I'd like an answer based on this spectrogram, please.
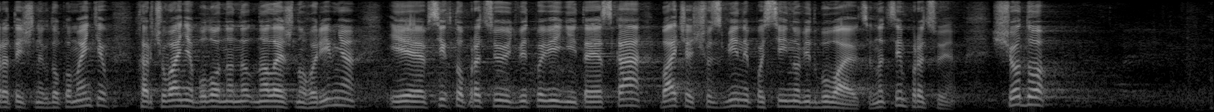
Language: Ukrainian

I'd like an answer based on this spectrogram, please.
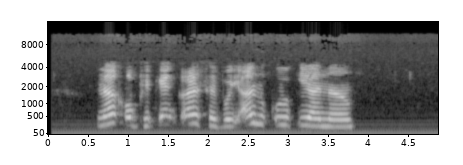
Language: Georgian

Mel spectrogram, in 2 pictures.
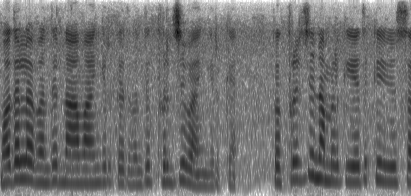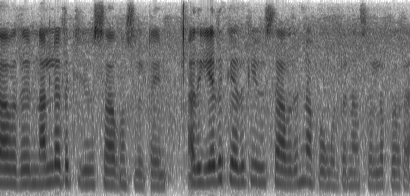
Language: Tamil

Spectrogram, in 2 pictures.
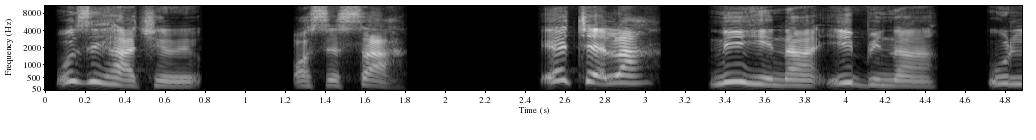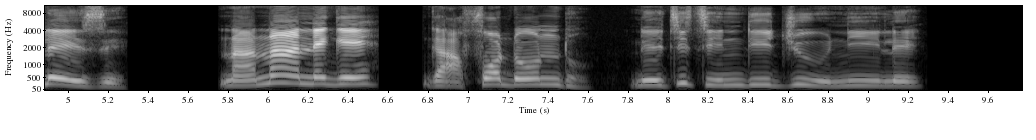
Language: Igbo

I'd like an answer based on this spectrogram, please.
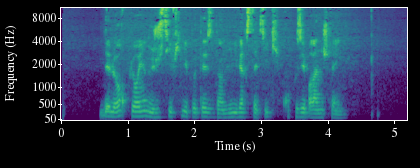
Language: French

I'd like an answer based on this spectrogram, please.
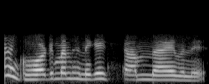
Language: Assamese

